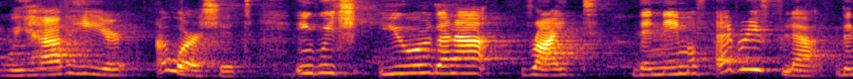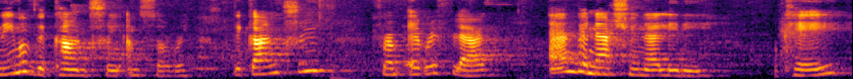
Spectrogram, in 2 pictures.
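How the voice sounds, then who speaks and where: A woman's voice: on the high side, animated, a little slow, a bit bright. Patient Ecuadorian English teacher, woman. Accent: Ecuadorian Spanish. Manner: patient, repeats herself, checks with "okay?". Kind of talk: classroom instruction.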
